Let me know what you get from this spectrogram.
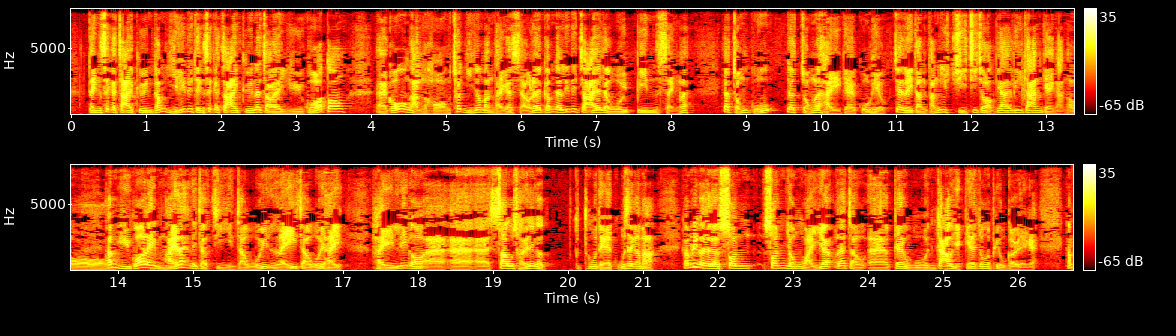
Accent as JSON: {"language": "Cantonese", "country": "China", "said": "即係話我中國人啊去得日本嘅旅遊多"}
